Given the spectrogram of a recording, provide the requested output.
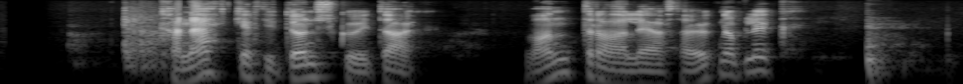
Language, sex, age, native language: Icelandic, male, 20-29, Icelandic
